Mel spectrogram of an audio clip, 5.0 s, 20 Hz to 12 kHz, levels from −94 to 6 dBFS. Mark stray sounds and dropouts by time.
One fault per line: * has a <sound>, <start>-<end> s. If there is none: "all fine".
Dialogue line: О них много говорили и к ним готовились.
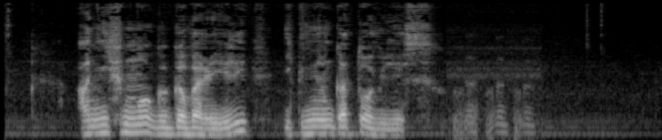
* has a laugh, 3.4-4.0 s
